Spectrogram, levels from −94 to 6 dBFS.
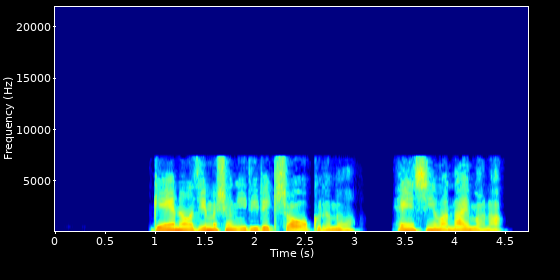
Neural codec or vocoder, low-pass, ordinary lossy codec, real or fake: codec, 16 kHz, 1.1 kbps, Voila-Tokenizer; none; none; fake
